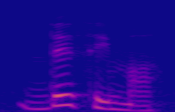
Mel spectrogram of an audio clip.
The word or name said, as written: decima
